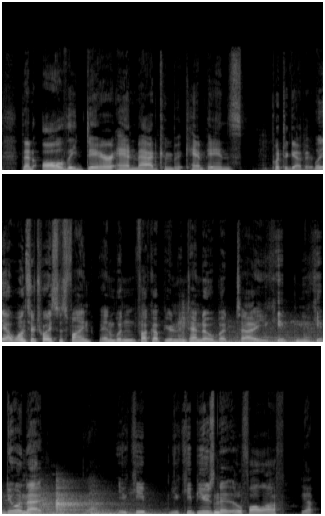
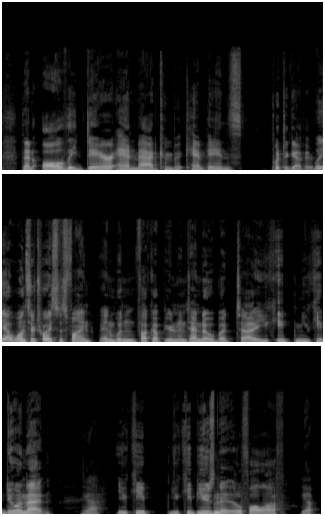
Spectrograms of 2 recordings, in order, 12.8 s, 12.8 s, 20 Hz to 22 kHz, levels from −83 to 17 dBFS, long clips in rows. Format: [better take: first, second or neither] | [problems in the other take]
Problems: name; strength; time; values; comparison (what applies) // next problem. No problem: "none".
second | household noises; loud; throughout; 6 dB below the speech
